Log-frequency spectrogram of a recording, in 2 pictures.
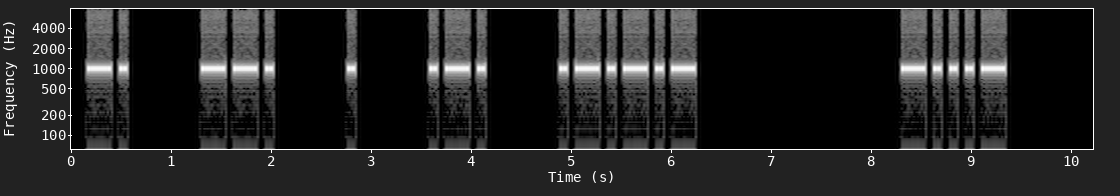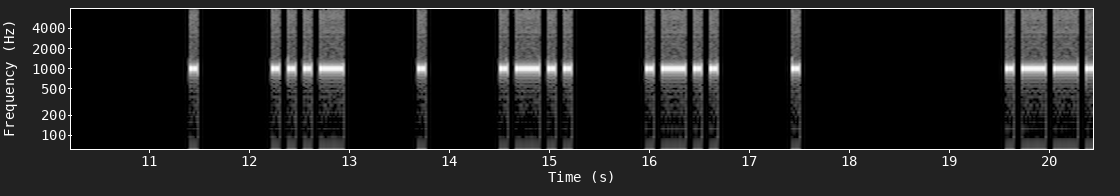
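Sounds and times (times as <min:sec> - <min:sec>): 
morse code at 5 wpm: 0:00.2 - 0:00.6, 0:01.3 - 0:02.0, 0:03.6 - 0:04.2, 0:04.9 - 0:06.2, 0:08.3 - 0:09.4, 0:12.2 - 0:13.0, 0:14.5 - 0:15.2, 0:16.0 - 0:16.7, 0:19.6 - 0:20.4.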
